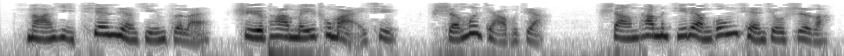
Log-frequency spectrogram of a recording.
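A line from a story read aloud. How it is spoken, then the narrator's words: Laughing. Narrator (Chinese): 薛蟠笑道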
